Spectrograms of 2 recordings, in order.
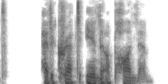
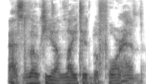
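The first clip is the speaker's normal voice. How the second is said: ordinary delivery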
